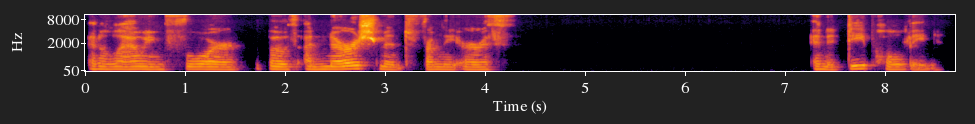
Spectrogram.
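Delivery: soft, unhurried meditation voice with long pauses; guided meditation. Acted. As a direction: gently guide the listener inward, leaving space after each phrase.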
